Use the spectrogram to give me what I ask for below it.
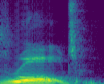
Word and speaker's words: Roald: And if you're wondering why I'm saying Roald Dahl and not Roald Dahl, well, that's because it's pronounced Roald. I read his biography, and it actually says it, like, in the first page.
